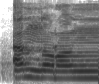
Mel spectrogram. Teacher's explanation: را کو پر کر کے بھی پڑھنا ہے اور ساتھ ساتھ اخفا کر کے بھی پڑھنا ہے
